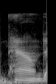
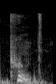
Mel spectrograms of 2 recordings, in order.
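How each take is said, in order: First: Said in the usual way. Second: "punt" said with a short oo vowel; local pronunciation. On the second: Shown as a demonstration. Demonstrating local word for pound, "punt" with oo. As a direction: say "punt" with oo in place of ow. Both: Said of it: "That's how they pronounce".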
